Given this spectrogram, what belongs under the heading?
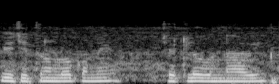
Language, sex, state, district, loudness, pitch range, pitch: Telugu, male, Telangana, Mahabubabad, -13 LUFS, 145-155 Hz, 150 Hz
